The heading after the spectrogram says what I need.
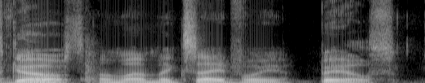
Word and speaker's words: Baals: mind, entrepreneur, visionary, Pat Baals, the founder of Chuga. Thank you, bro. Yeah, bro. Thank you. Yeah, Let's go. I'm excited for you. Baals. Yes, Baals. Oh, shit, my bad, bro.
